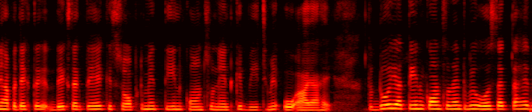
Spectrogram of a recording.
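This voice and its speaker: The voice is a woman's, fairly high and clean in tone, as she patiently breaks down an English pronunciation lesson letter by letter. Rhetorical questions to her students punctuate the explanation.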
